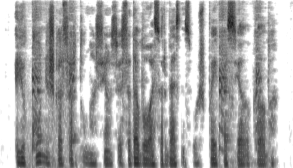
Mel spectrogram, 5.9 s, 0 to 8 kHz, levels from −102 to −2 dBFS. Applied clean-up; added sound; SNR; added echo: classical method Wiener filter.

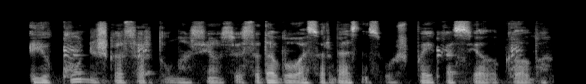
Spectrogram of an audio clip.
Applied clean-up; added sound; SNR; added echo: neural mask model Resemble Enhance denoiser.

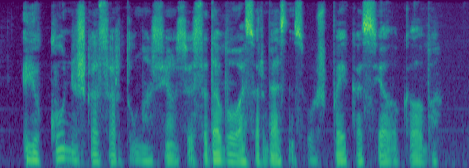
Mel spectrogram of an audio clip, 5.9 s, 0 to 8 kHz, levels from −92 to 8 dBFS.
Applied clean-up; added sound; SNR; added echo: none; none; none; none.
